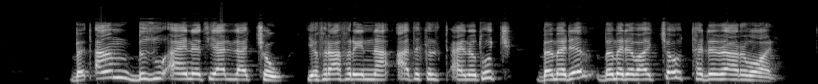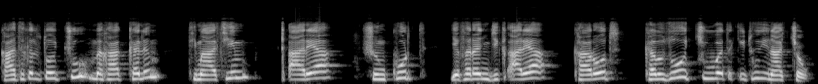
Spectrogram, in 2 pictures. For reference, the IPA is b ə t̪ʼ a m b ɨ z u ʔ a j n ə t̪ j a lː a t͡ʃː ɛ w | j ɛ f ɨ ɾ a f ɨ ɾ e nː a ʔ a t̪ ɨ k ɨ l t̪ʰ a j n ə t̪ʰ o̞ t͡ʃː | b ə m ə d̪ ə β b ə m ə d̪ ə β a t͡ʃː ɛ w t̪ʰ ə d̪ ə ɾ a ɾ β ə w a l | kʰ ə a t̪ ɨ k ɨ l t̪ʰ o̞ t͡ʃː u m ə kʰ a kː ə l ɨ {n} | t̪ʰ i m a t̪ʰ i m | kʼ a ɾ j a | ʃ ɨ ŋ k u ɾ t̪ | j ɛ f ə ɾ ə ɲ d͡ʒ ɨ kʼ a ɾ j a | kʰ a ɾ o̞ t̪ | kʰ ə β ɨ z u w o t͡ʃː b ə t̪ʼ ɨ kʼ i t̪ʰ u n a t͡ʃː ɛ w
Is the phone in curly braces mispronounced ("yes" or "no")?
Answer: yes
